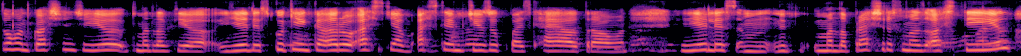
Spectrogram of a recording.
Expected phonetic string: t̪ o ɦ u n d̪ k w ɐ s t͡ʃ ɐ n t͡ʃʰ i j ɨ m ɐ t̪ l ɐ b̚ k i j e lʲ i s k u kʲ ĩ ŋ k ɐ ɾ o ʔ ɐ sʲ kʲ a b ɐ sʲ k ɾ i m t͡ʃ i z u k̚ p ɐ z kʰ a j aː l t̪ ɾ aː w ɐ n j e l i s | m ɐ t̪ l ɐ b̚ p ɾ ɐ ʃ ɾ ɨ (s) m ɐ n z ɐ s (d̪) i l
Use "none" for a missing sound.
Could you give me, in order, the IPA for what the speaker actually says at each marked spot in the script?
s, t̪

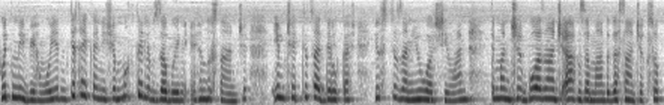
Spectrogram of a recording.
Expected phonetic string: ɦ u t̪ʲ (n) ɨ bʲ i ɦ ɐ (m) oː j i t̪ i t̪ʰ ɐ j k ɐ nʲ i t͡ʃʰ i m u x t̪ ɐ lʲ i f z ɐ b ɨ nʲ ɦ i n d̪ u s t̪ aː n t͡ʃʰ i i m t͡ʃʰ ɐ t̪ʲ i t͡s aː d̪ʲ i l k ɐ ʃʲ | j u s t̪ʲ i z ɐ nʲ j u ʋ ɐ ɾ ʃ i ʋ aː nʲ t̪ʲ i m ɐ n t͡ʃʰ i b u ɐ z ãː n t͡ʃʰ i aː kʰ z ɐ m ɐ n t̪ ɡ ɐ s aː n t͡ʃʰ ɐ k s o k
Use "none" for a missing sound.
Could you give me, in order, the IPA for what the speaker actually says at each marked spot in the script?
n, m

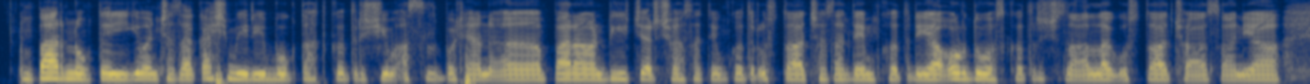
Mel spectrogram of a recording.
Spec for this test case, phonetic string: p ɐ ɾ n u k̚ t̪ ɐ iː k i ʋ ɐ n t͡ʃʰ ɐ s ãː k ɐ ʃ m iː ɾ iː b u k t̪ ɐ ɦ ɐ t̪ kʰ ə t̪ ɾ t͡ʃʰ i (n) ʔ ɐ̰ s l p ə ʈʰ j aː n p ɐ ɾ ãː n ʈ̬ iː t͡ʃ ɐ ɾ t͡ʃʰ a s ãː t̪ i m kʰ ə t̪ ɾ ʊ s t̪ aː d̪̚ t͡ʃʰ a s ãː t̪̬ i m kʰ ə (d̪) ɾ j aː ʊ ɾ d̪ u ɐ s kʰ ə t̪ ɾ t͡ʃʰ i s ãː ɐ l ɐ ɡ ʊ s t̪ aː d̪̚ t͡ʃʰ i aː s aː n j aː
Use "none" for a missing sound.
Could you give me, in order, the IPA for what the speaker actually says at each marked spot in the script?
m, t̪

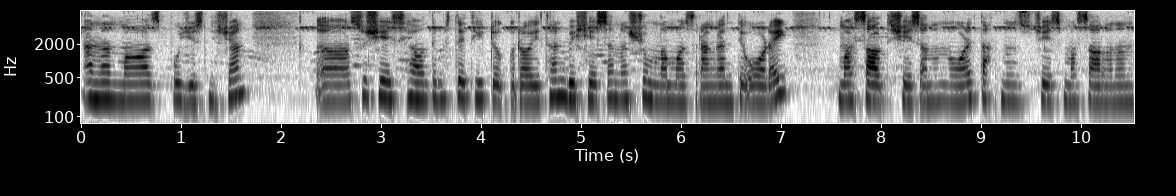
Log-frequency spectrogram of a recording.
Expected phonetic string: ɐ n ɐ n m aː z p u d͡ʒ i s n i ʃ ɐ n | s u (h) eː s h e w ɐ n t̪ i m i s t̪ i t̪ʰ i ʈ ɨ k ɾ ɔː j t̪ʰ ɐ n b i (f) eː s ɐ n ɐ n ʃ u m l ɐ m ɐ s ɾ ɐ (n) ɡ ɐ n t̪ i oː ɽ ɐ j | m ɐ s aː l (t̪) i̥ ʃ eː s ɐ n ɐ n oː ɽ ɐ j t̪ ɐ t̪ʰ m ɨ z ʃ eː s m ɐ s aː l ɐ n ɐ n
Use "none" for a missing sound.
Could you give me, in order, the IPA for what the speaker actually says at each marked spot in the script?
ʃ, ʃ, ŋ, t̪

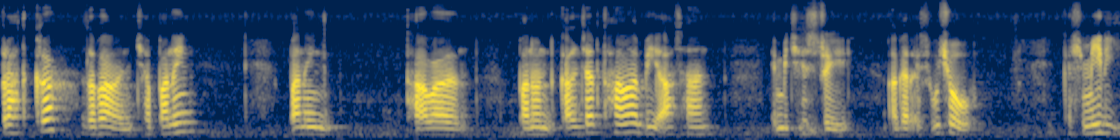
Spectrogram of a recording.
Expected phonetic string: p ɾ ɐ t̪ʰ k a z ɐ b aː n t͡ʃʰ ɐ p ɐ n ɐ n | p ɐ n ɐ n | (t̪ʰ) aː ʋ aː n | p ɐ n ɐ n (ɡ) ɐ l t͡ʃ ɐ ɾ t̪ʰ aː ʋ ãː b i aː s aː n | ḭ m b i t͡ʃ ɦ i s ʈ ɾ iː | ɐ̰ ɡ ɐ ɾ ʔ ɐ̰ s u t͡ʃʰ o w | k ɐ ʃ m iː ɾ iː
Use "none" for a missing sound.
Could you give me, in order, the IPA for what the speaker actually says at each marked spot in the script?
t̪ʰ, k

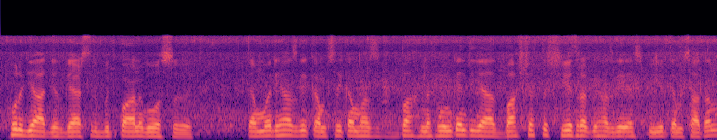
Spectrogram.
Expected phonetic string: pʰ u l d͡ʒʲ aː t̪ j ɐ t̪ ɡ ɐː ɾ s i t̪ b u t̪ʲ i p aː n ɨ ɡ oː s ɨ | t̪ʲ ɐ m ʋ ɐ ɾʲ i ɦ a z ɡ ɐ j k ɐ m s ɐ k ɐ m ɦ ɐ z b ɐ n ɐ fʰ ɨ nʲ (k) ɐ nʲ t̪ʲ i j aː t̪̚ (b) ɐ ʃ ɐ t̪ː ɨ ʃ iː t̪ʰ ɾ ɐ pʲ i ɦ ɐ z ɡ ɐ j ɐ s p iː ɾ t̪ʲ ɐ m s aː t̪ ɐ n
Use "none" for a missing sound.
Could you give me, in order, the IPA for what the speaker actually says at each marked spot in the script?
k, b

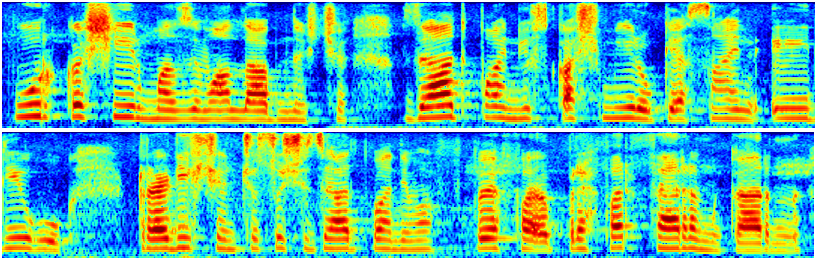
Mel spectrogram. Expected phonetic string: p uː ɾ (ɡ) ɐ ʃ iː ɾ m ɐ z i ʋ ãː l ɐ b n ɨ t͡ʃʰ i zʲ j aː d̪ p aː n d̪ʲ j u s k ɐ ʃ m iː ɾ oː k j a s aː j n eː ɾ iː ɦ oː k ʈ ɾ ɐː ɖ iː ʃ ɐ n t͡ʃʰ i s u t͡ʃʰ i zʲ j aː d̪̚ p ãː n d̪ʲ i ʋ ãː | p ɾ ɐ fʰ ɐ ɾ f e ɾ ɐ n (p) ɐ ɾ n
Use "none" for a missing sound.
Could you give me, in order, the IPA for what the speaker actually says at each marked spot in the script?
k, k

